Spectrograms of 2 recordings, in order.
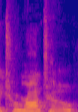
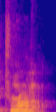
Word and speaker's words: Toronto: you realize that like they don't say Toronto, they say Toronto.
